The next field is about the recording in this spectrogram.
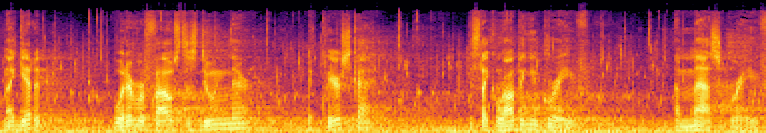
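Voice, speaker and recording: An actor playing a shady, foul-mouthed and weary male swamp guide in a video game, with gruff, slangy, grumbling delivery. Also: mid-range voice, measured pace, long pauses, in a large hall, noisy background. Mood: somber. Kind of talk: video game cutscene acting.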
